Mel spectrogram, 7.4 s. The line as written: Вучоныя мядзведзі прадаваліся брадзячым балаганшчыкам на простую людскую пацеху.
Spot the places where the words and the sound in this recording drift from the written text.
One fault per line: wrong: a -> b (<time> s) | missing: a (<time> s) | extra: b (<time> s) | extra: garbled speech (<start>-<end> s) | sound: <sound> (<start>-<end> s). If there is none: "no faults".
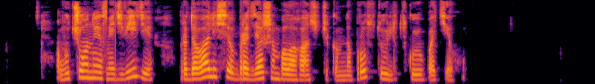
no faults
